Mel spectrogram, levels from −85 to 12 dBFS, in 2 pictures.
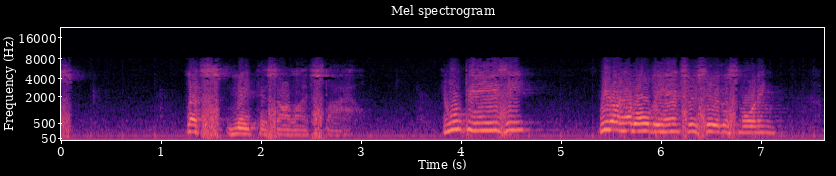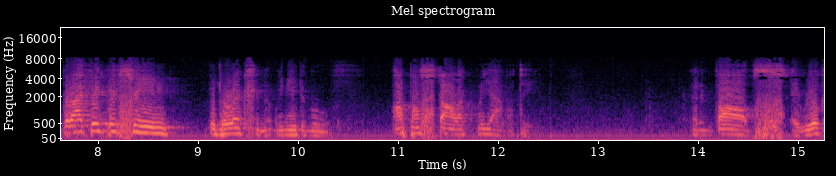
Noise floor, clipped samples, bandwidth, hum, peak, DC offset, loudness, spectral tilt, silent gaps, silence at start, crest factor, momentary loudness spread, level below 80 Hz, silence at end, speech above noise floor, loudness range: -44 dBFS; under 0.1%; 8.6 kHz; none; -6 dBFS; 0.8%; -21 LUFS; -6.5 dB/octave; none; 0 s; 14 dB; 17 LU; -46 dBFS; 0 s; 24 dB; 8 LU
